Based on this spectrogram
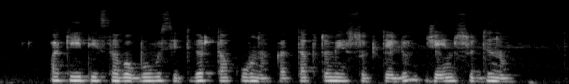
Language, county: Lithuanian, Klaipėda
